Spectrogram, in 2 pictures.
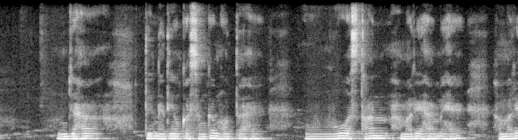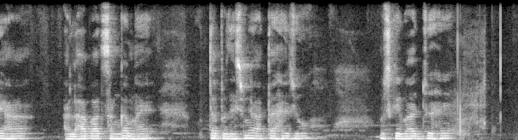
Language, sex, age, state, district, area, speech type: Hindi, male, 45-60, Uttar Pradesh, Chandauli, urban, spontaneous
